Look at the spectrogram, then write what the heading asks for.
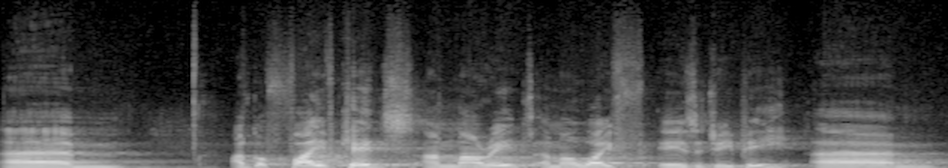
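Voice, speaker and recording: A man's voice: a little high, slow. A middle-aged man from Wales with a mixed Welsh and Cockney accent, a mission field director chatting in a self-deprecating way with many fillers during a church interview. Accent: Welsh with Cockney mix. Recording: echoey church hall, long reverb.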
